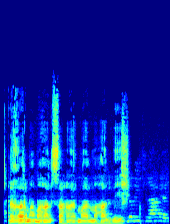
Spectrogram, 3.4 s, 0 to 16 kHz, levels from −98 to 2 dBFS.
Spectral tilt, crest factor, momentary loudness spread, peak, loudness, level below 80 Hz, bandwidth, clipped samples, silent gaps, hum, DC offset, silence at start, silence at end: -4 dB/octave; 20 dB; 20 LU; -10 dBFS; -29 LUFS; -60 dBFS; 10.5 kHz; under 0.1%; none; none; under 0.1%; 0.1 s; 0.05 s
